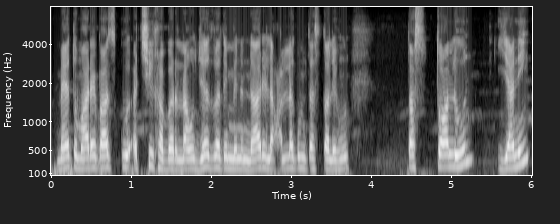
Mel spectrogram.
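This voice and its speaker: High-voiced man teaching a religious lesson. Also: steady tone, no room sound, highs cut off. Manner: recites Arabic verses slowly, then explains them in Urdu. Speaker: Quran teacher. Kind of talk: religious lesson with Arabic recitation and Urdu explanation.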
